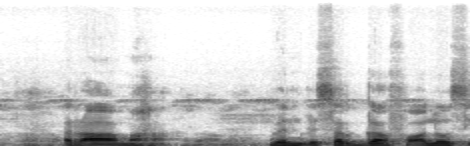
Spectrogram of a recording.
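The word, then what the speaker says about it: रामः: When Visarga follows A, you pronounce as Aha. Ramaha.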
